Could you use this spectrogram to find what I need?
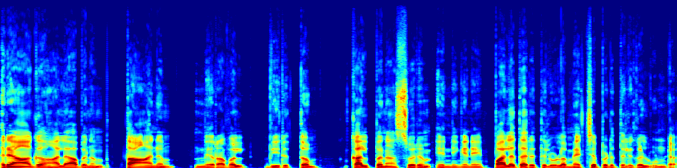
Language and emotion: Malayalam, neutral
